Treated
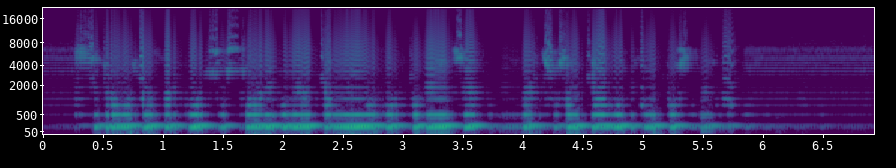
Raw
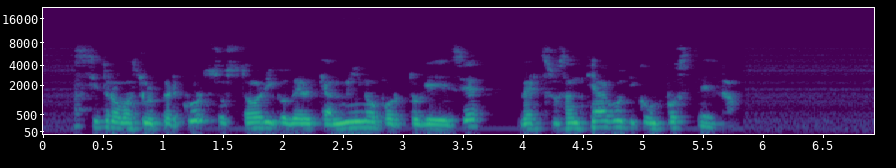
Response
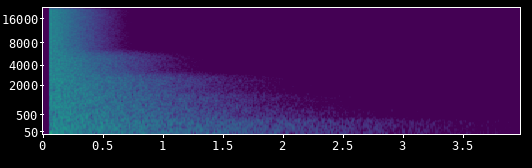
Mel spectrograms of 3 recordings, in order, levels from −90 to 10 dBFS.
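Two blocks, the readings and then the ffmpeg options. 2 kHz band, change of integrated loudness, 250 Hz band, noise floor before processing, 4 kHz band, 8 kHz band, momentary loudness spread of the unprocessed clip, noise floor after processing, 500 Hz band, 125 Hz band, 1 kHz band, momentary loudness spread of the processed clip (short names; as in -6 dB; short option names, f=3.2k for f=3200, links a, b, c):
-8.0 dB, -6.5 dB, -9.5 dB, -69 dBFS, +7.0 dB, n/a, 12 LU, -65 dBFS, -8.5 dB, +6.0 dB, -6.0 dB, 10 LU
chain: -af "lowpass=5.8k,highshelf=f=3.9k:g=-4.5,aecho=1:1:621|1242:0.0631|0.0227,afftfilt=real='hypot(re,im)*cos(PI*b)':imag='0':win_size=512:overlap=0.75,aeval=exprs='max(val(0),0)':c=same,aexciter=amount=15.2:drive=4.4:freq=3.8k,afreqshift=-190,volume=-1.5dB"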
